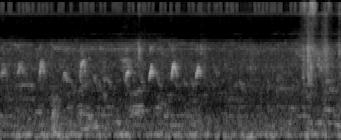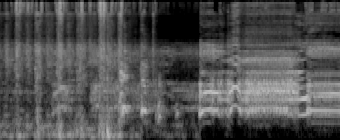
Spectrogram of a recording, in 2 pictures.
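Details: Chicken in a backyard poultry yard: soft short clucks and rustling, then a sudden loud, harsh, strongly harmonic squawking call filling the final seconds.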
